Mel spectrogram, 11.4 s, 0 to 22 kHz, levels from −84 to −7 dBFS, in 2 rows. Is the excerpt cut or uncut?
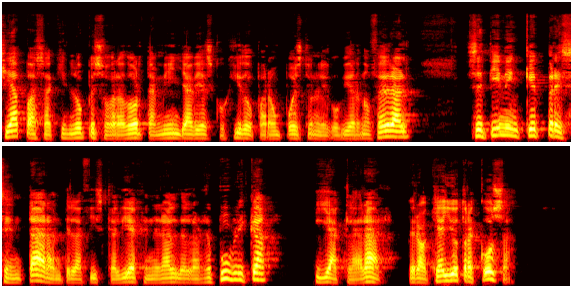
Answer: cut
